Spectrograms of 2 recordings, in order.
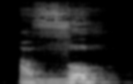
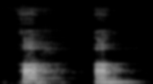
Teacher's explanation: O é um O, é mais redondo, certo? E é mais fechado o som.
